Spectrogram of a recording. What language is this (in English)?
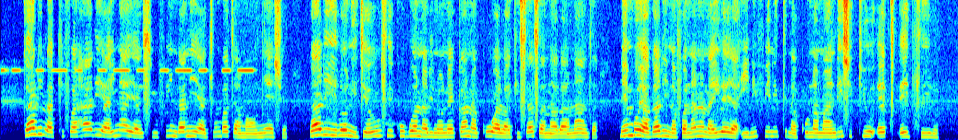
Swahili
